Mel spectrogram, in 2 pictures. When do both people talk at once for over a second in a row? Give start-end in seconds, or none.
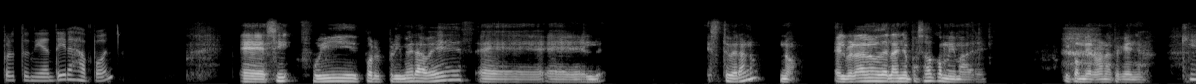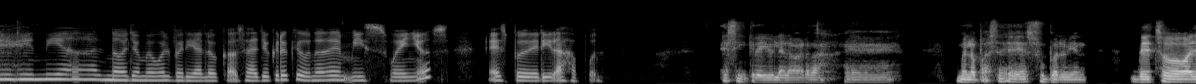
none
